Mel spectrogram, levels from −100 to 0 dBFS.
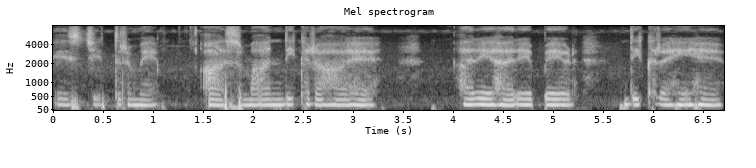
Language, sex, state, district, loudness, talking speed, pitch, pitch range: Hindi, female, Madhya Pradesh, Umaria, -17 LUFS, 115 wpm, 200 Hz, 195-205 Hz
